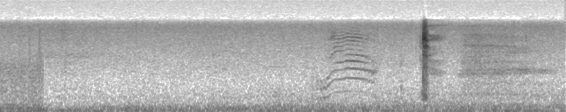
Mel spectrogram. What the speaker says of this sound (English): The cat wants a lot of attention today.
